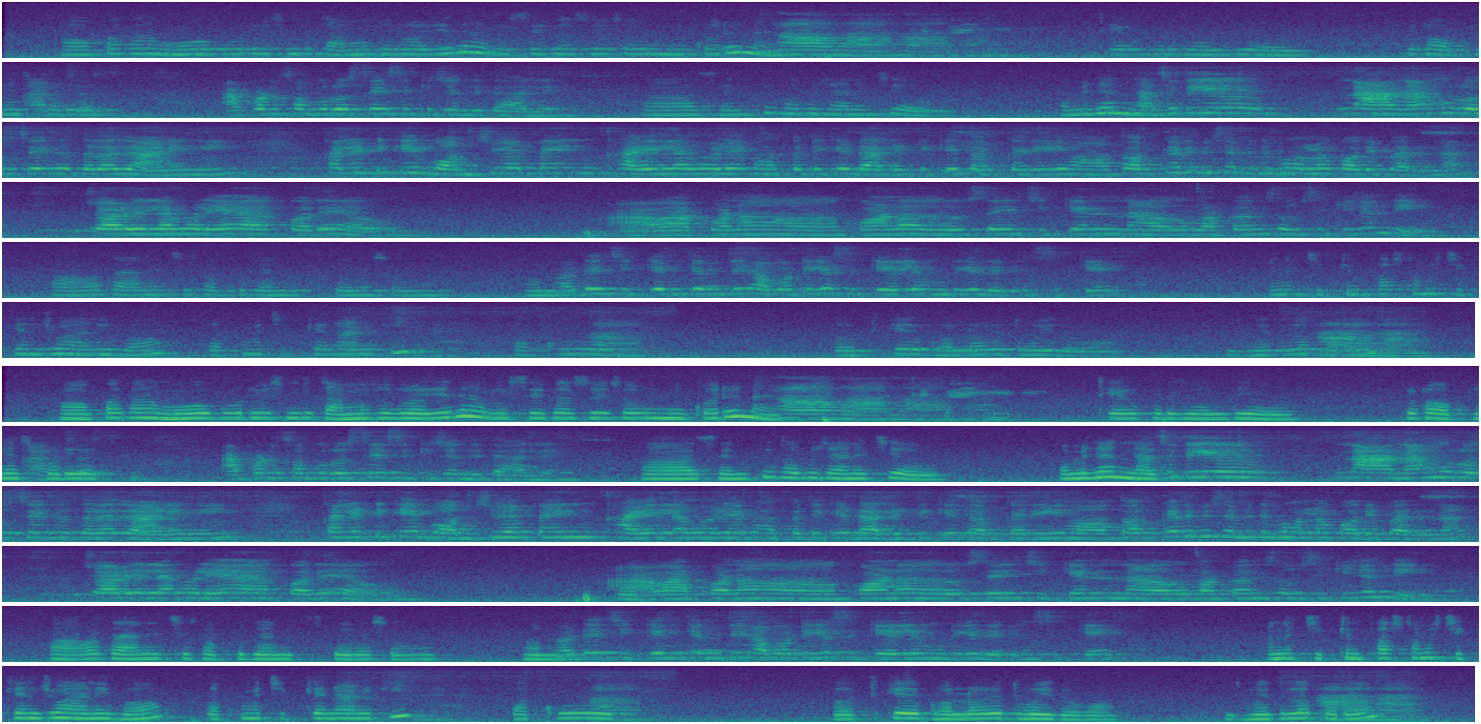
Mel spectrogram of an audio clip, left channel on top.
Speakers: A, on the right; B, on the right.
A: ହଁ ବା କାରଣ ମୁୋଉଠି ବି ସେମତି କାମ ସବୁ ରହିଯାଇଏଥିଲା ମିଶେଇ ଫା ସେଇ ସବୁ ମୁ କରେ
B: ହଁ
A: ନା ସେଥିପାଇଉଠିବାକୁ
B: ହଁ ହଁ ହଁ
A: ପଡେ ଜଲଦି ଆଉ। ଗୋଟେ ଅଭ୍ୟାସ
B: ଆଚ୍ଛାଛ
A: ପଡିଗଲା
B: ଆପଣ ସବୁ ରୋଷେଇ ଶିଖିଛନ୍ତି ତାହେଲେ?
A: ହଁ ସେମିତି ସବୁ ଜାଣିଚି ଆଉ। ତମେ ଜାଣିନା
B: ଆଚ୍ଛା ଟିକିେ ନା ନା ମୁଁ ରୋଷେଇ ସେତେଟ୍ଟା ଜାଣିନି। ଖାଲି ଟିକେ ବଞ୍ଚିବା ପାଇଁ ଖାଇଲା ଭଳିଆ ଭାତ ଟିକିେ ଡାଲି ଟିକେ ତରକାରୀ ହଅ ତରକାରୀ ବି ସେମିତି ଭଲ କରିପାରେ ନା ଚଳିଲା ଭଳିଆ କରେ ଆଉ।
A: କି?
B: ଆଉ ଆପଣ କଣ ରୋଷେଇ ଚିକେନ ନା ଆଉ ମଟନ ସବୁ ଶିଖିଛନ୍ତି?
A: ହଁ ଜାଣିଛି ସବୁ ଜାଣିଛି ସେ ଉରା ସବୁ। ମାନେ
B: ହଁ ଟିକେ ଚିକେନ କେମିତି ହବ ଟିକେ ଶିଖେଇଲେ ମୁଁ ଟିକେ ଦେଖେ ଶିଖେ।
A: ମାନେ ଚିକେନ୍‌ ଫାଷ୍ଟ ଆମେ ଚିକେନ ଯୋଉ ଆଣିବ ପ୍ରଥମେ ଚିକେନ
B: ଆଚ୍ଛା
A: ଆଣିକି ତାକୁ
B: ହଁ
A: ଟିକେ ଭଲରେ ଧୋଇଦବ। ଧୋଇଦେଲା
B: ହଁ
A: ପରେ
B: ହଁ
